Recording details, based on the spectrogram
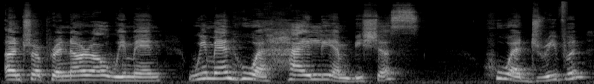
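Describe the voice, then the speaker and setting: A woman's voice: mid-range voice, lively intonation, measured pace, a bit bright. A woman, a coach talking bluntly and emphatically to the camera, rattling off lists of questions. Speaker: dating and life coach. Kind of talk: direct-to-camera coaching talk.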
